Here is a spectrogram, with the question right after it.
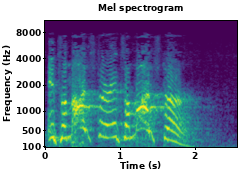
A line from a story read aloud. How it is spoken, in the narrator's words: screaming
